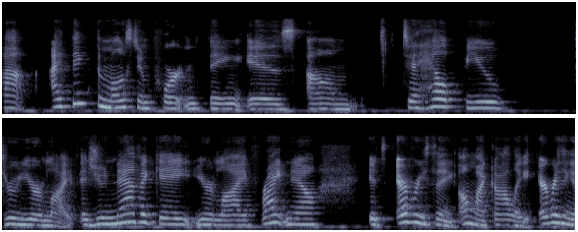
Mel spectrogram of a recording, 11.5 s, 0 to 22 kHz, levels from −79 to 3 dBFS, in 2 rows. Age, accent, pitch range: 40-59, American, 165-215 Hz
